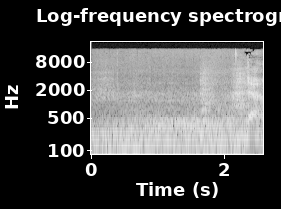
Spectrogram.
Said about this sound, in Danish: Og vi sidder lige og kigger ud i rundkørselen på nogle... Der kommer en motorcykel kørende forbi der.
